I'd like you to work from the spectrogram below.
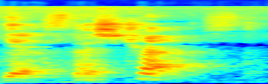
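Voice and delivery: a slow unhurried yes, that's trast; quietly pleased learner blending the sounds back; slow, soft confirming. Shown as a demonstration. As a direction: say trast slowly after spelling it. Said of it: "let me sound it out".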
